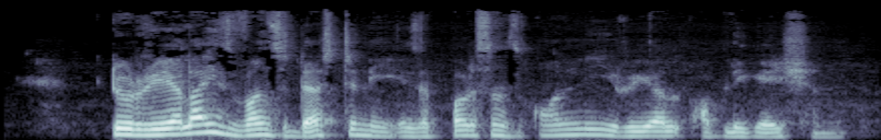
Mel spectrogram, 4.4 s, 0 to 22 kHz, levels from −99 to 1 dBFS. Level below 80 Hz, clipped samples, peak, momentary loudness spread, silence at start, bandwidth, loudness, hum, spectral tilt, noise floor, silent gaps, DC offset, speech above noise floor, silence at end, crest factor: -58 dBFS; under 0.1%; -2 dBFS; 13 LU; 0.55 s; 16 kHz; -18 LUFS; none; -7.5 dB/octave; -55 dBFS; none; under 0.1%; 37 dB; 0.2 s; 16 dB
